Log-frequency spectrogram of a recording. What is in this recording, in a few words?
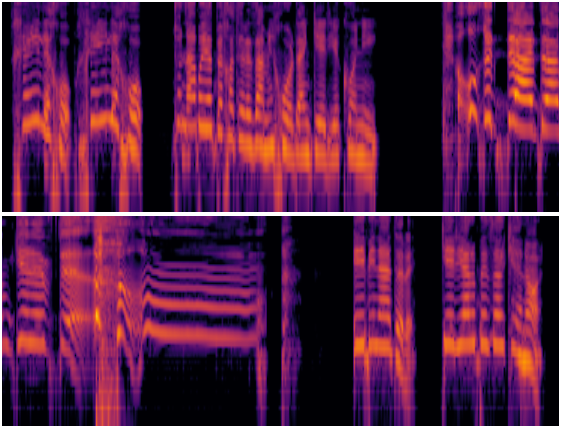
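Child Character Persian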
